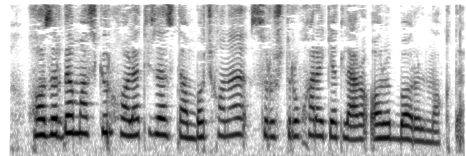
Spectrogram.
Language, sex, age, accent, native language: Uzbek, female, 19-29, Farg'ona, Uzbek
